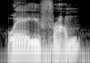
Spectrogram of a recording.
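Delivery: put-on slow question in English accent. English stranger questioning the faker, slow English accent. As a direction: imitate an Englishman, drawing it out. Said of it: "He was English".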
